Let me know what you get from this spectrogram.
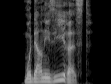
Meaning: second-person singular subjunctive I of modernisieren
- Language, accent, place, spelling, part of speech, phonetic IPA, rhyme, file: German, Germany, Berlin, modernisierest, verb, [modɛʁniˈziːʁəst], -iːʁəst, De-modernisierest.ogg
